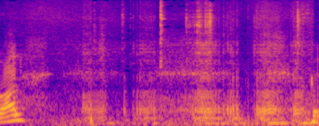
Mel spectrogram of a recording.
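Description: A man's voice, low and indistinct, talking under his breath, with no distinct tool or mechanical sound standing out.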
